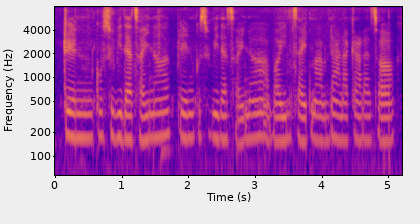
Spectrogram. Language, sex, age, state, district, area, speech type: Nepali, female, 45-60, West Bengal, Kalimpong, rural, spontaneous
